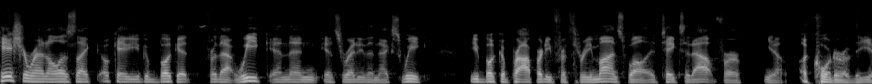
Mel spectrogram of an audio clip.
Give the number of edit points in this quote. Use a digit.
0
